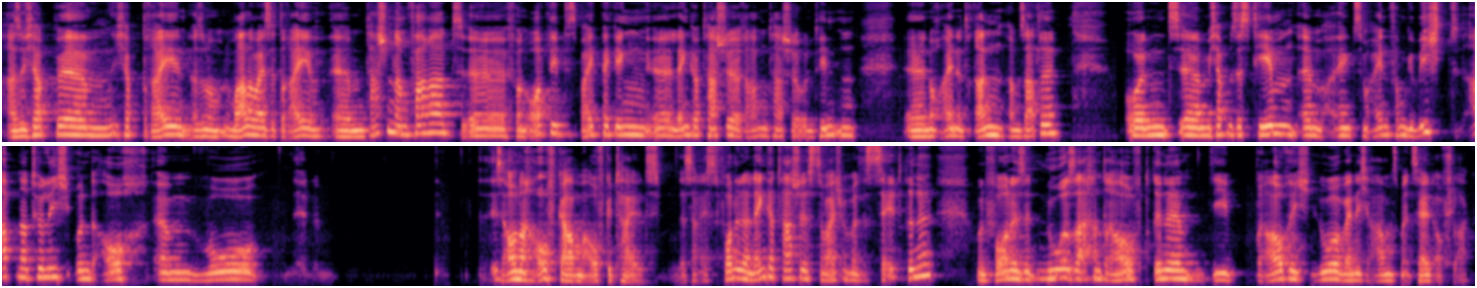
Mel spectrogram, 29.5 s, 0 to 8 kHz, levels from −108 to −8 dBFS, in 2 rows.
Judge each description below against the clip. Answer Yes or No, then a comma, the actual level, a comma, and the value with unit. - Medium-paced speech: Yes, average, 170 wpm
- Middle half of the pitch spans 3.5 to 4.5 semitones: No, average, 3.1 semitones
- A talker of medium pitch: Yes, medium, 160 Hz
